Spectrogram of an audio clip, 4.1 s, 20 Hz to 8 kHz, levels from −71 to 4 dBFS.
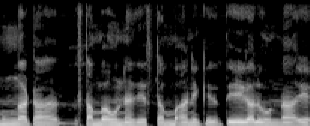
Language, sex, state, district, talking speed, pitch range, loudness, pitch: Telugu, male, Telangana, Mahabubabad, 85 wpm, 150-160 Hz, -15 LUFS, 155 Hz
